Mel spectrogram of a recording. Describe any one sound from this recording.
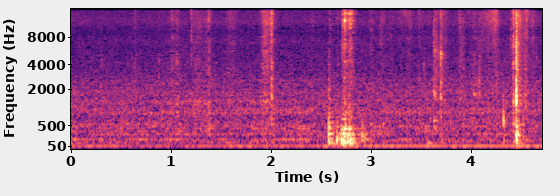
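A cardboard box is handled and rustles.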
